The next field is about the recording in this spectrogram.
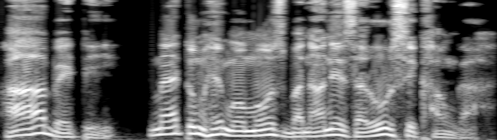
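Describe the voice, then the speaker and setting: A man voicing a kindly old momo seller in an animated moral story, speaking in a gentle, fatherly way. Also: lowish voice, measured pace, no echo, studio quality. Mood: consoling, tender.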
